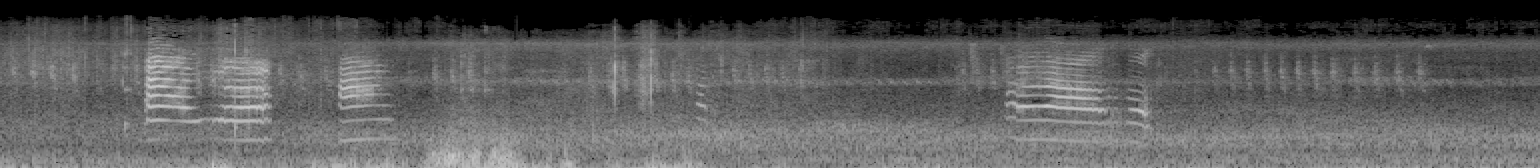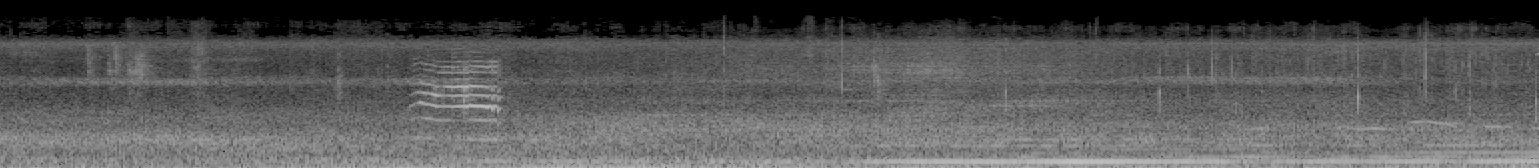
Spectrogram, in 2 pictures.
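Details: Stray cat in bushes chattering in cat language: several short broken meows in quick clusters early on, one more later, then quieter rustling and a low steady hum.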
